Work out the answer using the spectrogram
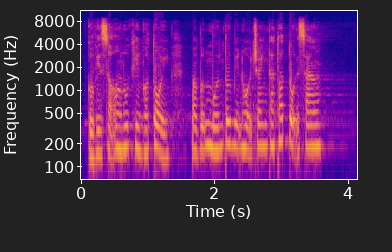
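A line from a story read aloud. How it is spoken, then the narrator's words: Flustered, somewhat afraid. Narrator (Vietnamese): Diêu Vũ bắt đầu cuống lên, có chút sợ hãi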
